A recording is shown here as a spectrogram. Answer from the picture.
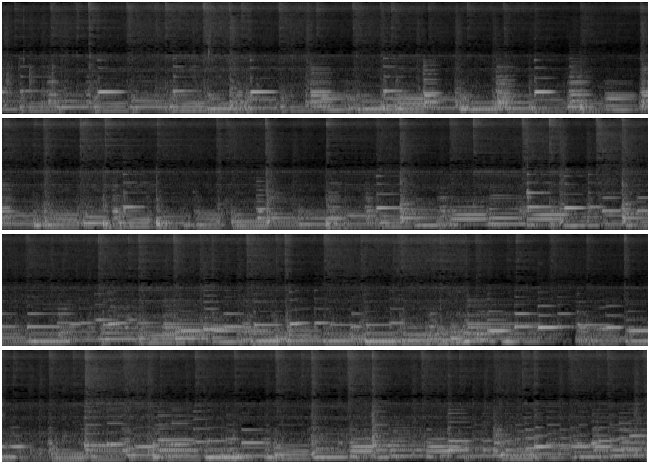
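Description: A small jazz band playing an instrumental passage, with double bass and piano among the instruments.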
